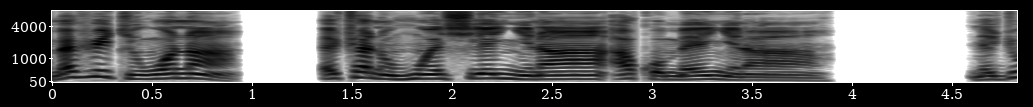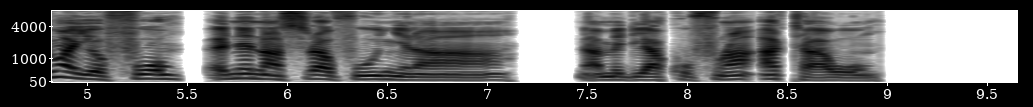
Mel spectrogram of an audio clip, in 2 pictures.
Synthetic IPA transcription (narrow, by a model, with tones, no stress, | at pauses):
mɛ̃˦ɕᶣi˦tʰĩ˨wɔ̃˦nã˨ | ɛ˦t͡ɕᶣa˦nʊ̃˨ɦũ˦æ˦ɕi˦æ˦ɲĩ˨nãː˦a˦kʰɔ˨mæ̃ː˨˦ɲĩ˨nãː˦ | næ̃˨d͡ʑᶣu˦mã˨jɛ˨fʊ˦ɔ˦ɛ˦nɪ̃˦nã˨sɾa˦˨fʊ˦ɔ˦ɲĩ˨nãː˦ | nã̰˨mɪ̃˨dɪ˨a˨kʰʊ˨fɾã˦ʔa˦tʰaː˨wɔ̰̃˦m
